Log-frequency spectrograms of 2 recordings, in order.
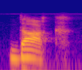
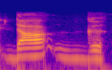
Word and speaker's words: dog: doc okay all right give me that g at the end here you're pronouncing a k singing saying doc okay it is like goal okay goal we want to say dog dog okay all right all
